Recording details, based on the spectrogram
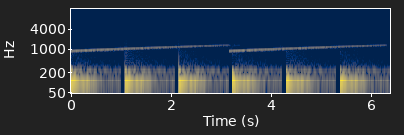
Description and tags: I generate drum bass six times and whistle two times, and I apply reverberation.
